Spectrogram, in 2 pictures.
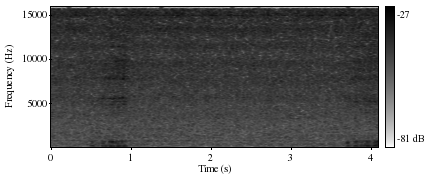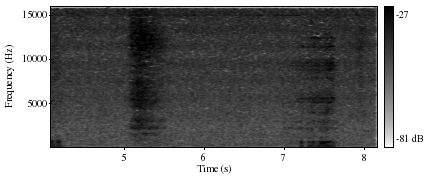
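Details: Boxer pup aged 14 weeks, asleep, giving faint rasping snores roughly every three seconds, each a short low breathy burst, one softer hiss between them, over a low constant background hum.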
